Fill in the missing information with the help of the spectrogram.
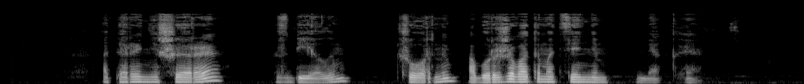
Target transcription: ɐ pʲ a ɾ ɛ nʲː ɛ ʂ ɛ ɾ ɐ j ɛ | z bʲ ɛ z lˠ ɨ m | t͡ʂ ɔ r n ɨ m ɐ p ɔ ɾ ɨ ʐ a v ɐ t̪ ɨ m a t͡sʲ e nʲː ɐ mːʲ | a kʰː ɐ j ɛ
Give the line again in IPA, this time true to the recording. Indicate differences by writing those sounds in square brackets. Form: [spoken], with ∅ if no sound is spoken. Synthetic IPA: ɐ pʲ a ɾ ɛ nʲː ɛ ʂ ɛ ɾ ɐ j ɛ | z bʲ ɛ [∅] lˠ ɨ m | t͡ʂ ɔ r n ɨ m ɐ [b] ɔ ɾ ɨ ʐ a v [a] t̪ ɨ m a t͡sʲ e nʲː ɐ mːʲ | a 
